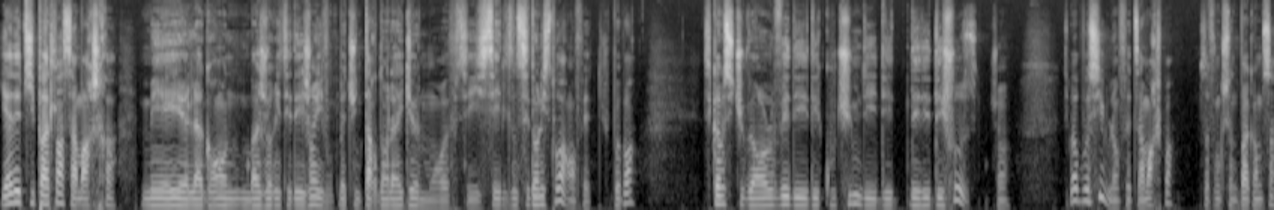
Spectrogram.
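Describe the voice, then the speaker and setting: On a very clean recording with a silent background, a man talks very fast at a medium pitch with ordinary pitch variation, big swings in loudness and a dark, mellow tone, in a dry, close sound with no echo. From Brittany. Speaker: streamer. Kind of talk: live stream reaction. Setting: live stream. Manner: animated.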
